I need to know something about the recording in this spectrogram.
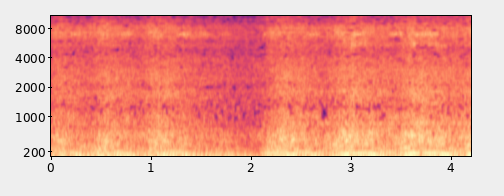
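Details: Honda Click scooter at 61,233 km, rebuilt after water pump fault mixed oil and coolant (new piston rings, valve seals, gasket, valves reground), warming up after repair: revs up and down smoothly, steady drone, no knocks; healthy.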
